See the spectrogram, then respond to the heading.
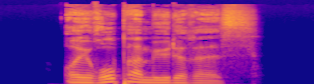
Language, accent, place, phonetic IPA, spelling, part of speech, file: German, Germany, Berlin, [ɔɪ̯ˈʁoːpaˌmyːdəʁəs], europamüderes, adjective, De-europamüderes.ogg
- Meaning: strong/mixed nominative/accusative neuter singular comparative degree of europamüde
